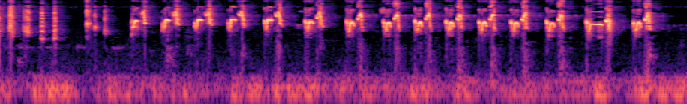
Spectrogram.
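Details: Long-tailed shrike singing to provoke rivals and rouse mute birds. Scratchy opening notes lead into a steady run of paired, clipped chirps repeated roughly twice a second, over a faint low rumble.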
